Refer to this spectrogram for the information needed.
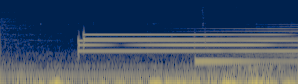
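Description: Music from the Sega Genesis game Echo the Dolphin, played on an emulator: a bright synthesized chord swells in and holds steady, then a low note joins about a second later, over faint background hiss.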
